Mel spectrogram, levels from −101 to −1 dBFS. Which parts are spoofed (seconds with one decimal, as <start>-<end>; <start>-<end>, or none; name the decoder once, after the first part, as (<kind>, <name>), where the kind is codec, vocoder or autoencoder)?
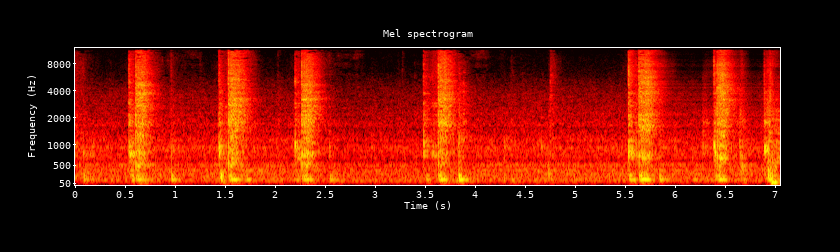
5.7-7.1 (autoencoder, DAC-VAE)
